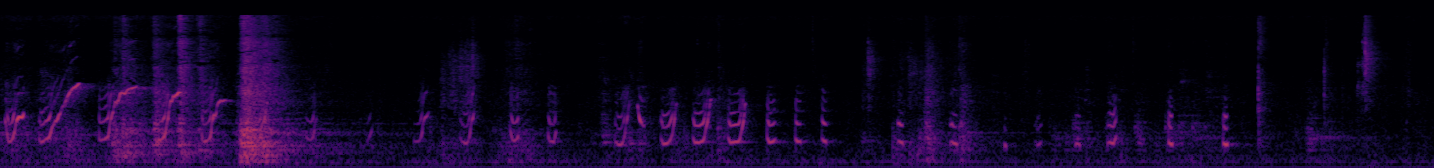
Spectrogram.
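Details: Pet guinea pigs checking out a camera: a run of short rising whistled squeaks, fast at first, then spaced chirps repeating roughly twice a second, with a loud rustling thump near the start.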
